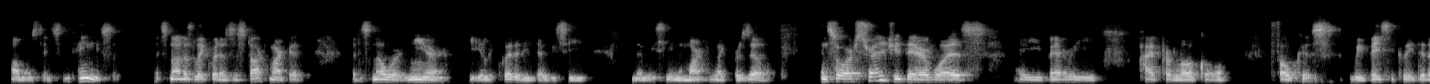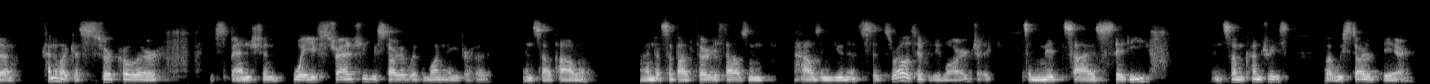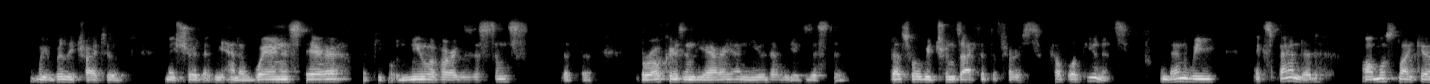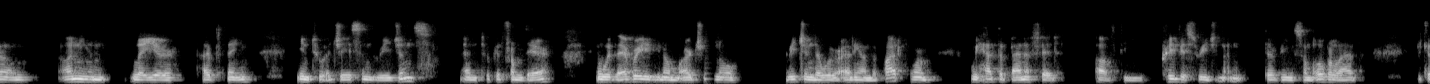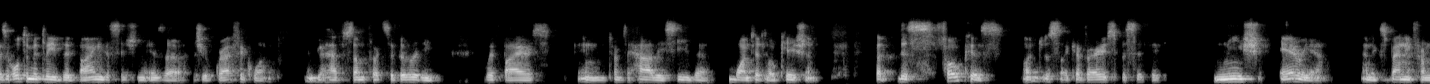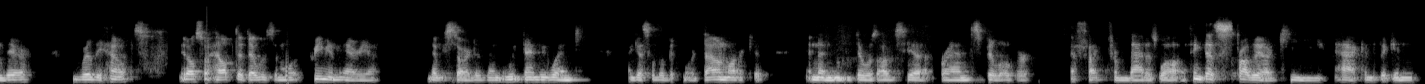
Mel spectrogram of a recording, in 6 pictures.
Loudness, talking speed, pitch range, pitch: -18 LUFS, 175 wpm, 105-115 Hz, 110 Hz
